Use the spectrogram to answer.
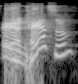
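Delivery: high, loud put-on reindeer voice; Sven. A narrator's reading. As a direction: chime in as a talking animal. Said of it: "Kristoff said in Sven's voice".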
